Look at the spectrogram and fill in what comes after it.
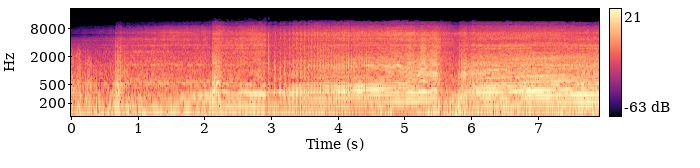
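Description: Yamaha RD135 two-stroke single-cylinder motorcycle engine pulling under acceleration, heard from the rider's seat with wind on the microphone. Its pitch climbs, drops about two seconds in and again near six seconds, then climbs again, as with gear changes.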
